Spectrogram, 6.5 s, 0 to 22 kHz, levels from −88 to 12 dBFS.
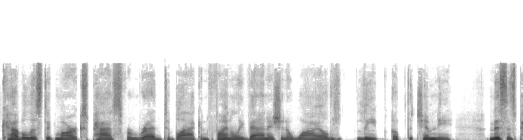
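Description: At 5.17 to 5.23 s, short concealed packet loss: about 40 ms of speech arrived too late, so the decoder extrapolated the preceding sound, leaving a brief smear.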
